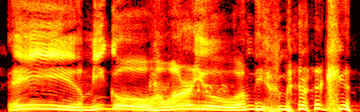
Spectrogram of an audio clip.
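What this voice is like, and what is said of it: Exaggerated put-on foreign accent. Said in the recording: “Do the accent. Do the Asian accent. ... that is not Asian. I'm almost positive that's not Asian.”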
